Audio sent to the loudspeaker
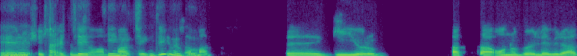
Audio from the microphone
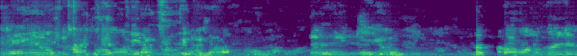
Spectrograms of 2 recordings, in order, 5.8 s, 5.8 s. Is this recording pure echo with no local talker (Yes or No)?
No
